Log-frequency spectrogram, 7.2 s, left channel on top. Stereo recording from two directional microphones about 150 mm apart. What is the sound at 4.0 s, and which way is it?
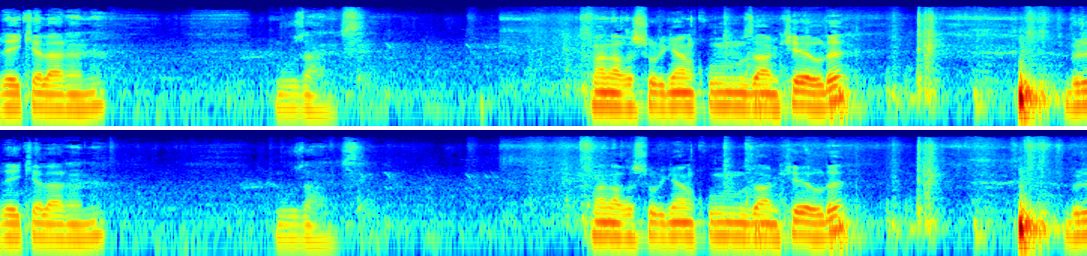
Speech, centre (ahead or behind).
